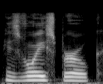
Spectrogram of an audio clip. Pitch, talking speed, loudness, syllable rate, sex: 180 Hz, 175 wpm, -13 LUFS, 5.4 syllables/s, female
